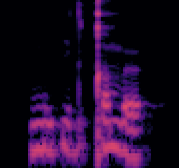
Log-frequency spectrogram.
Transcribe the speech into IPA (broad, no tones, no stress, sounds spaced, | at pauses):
m i ɠ i d ə ǃ ɐ m œ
